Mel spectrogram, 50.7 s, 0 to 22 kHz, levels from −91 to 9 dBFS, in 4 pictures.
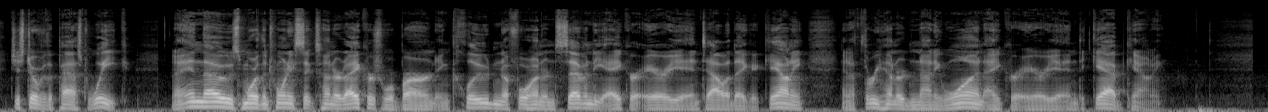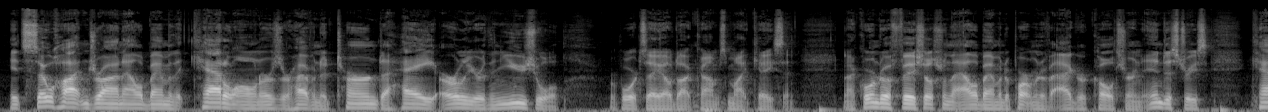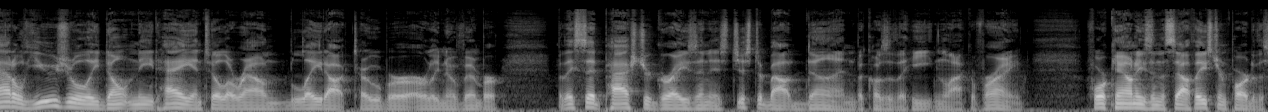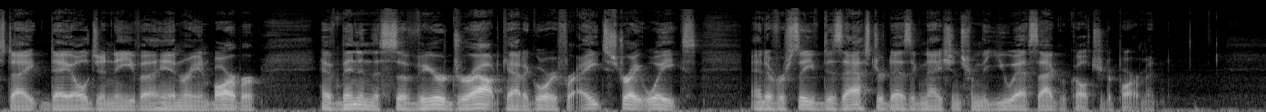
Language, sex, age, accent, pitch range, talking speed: English, male, 40-59, American, 80-105 Hz, 150 wpm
